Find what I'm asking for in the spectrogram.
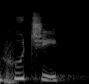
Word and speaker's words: Ruth: Uh, Ruth here on the on the screen here to the left, um, and in Portuguese you pronounce her name Huchi, but uh, Ruth is the Canadian version of that uh, clearly.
